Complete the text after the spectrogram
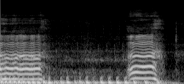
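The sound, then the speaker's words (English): A voice imitates a dirt bike engine: a buzzing rev, a sputtering low putter, a brief rising whine, then it cuts out to near silence as the engine stalls. “Engine stalled.”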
